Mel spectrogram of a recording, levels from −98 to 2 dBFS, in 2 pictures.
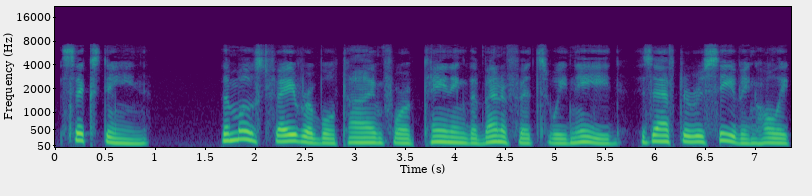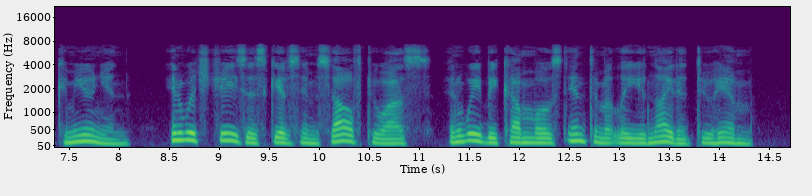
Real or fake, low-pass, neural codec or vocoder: real; 7.2 kHz; none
